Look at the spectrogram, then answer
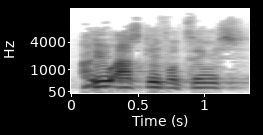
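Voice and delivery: normal talking voice

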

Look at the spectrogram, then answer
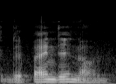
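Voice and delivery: ordinary talk, nothing marked

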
